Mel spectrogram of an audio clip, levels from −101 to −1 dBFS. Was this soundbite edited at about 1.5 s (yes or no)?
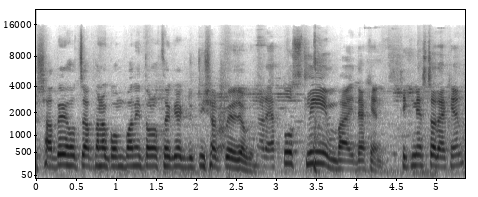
no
